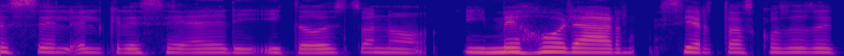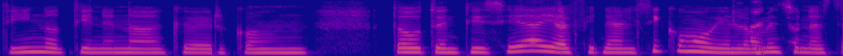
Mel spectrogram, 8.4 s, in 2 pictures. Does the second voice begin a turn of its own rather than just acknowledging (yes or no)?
no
